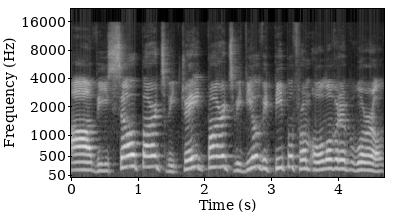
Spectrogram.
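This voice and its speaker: A man with a Czech accent speaks at a fairly slow pace, his high voice rising and falling with lively intonation. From Czechoslovakia. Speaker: motorcycle mechanic and parts dealer. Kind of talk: video introduction. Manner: halting, many fillers.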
